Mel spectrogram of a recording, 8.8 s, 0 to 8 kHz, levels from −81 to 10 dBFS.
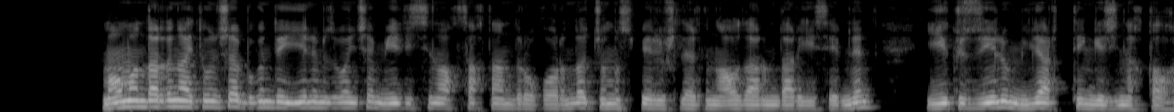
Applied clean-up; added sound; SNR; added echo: none; none; none; none.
